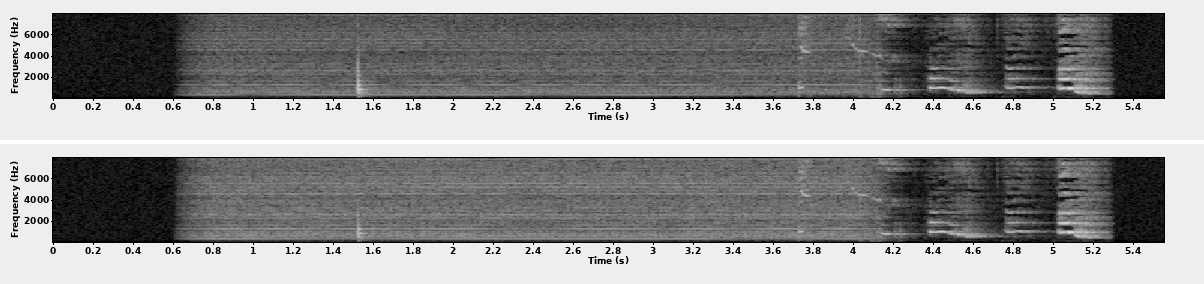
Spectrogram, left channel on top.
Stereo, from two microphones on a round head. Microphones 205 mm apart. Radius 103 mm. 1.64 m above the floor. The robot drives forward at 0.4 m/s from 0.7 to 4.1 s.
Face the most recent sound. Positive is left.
turn(degrees=0)  # may be behind; listen again after turning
